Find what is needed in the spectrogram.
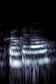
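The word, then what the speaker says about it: croquignole: Are there any alternate pronunciations? There is crokinole, crokinole.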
